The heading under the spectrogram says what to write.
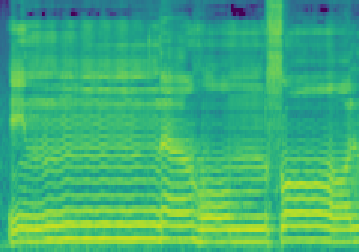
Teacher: Innahum shunar nun bertasdid. namanya gunah dengungkan dua harakat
